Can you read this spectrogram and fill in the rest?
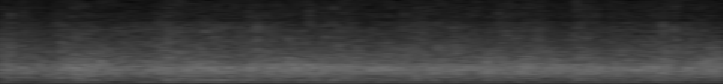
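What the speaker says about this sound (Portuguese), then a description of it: "pode aplaudir o Senhor" A church congregation applauds during a spiritual battle service, a dense, continuous wash of clapping at even loudness from start to finish, with no voices over it.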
